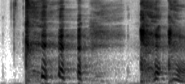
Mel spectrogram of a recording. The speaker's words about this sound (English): Sorry, I'm coughing.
